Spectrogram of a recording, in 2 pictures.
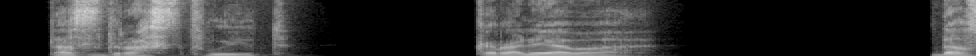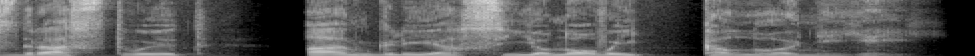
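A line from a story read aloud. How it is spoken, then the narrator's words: Weakening voice. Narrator (Russian): произнес Патрик слабеющим голосом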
